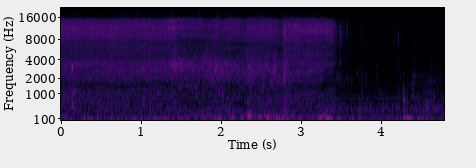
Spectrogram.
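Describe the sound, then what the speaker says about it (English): Hands being washed under a running kitchen tap, a steady close hiss of water that drops away and turns to faint drips and splashes near the end, with no talking. "I'm going to wash my hands just a sec"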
